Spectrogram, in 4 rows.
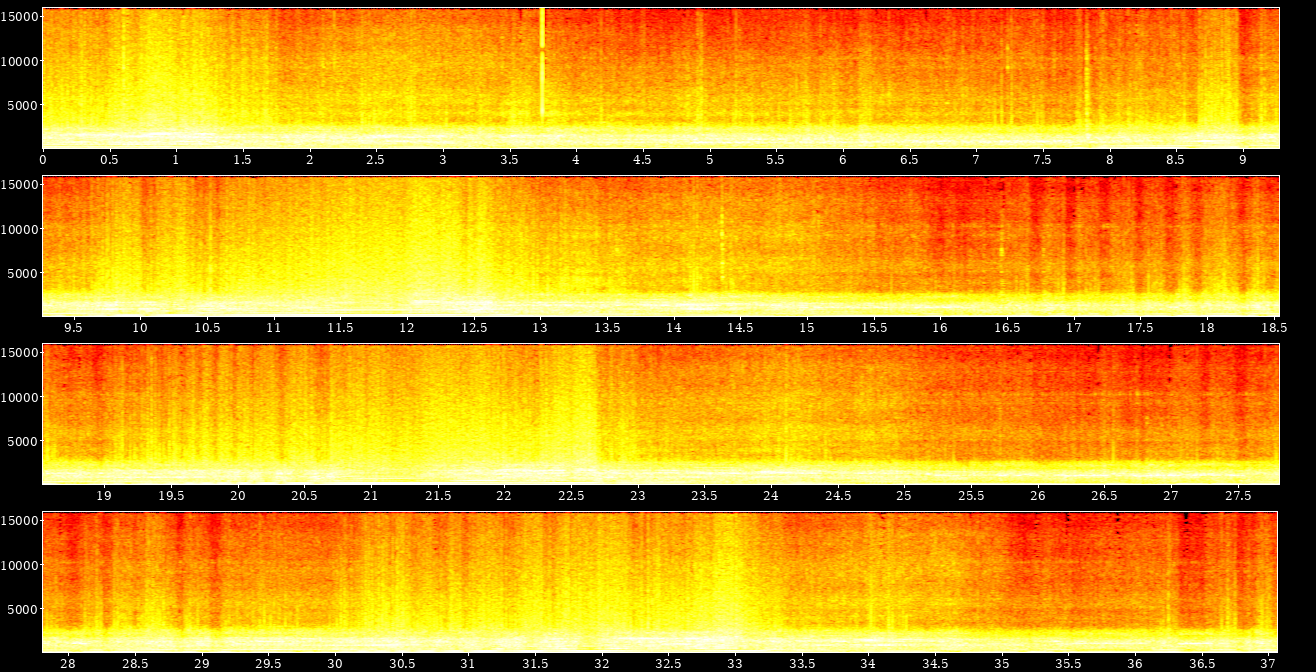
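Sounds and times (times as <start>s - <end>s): racing car engine revving: 0.0s - 37.0s.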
